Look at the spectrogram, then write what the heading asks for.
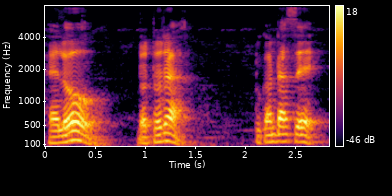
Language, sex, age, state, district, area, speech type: Assamese, male, 30-45, Assam, Charaideo, urban, spontaneous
